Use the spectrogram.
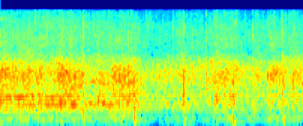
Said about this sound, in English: The Bible tells us that the overseers who lead effectively are worthy of double honor. So I think we should give him a double hand clap, right?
